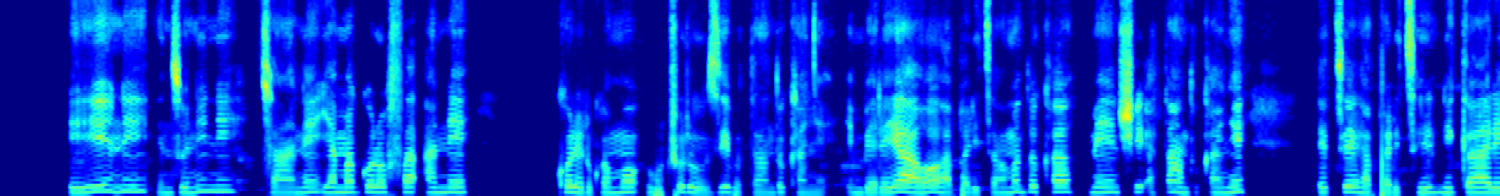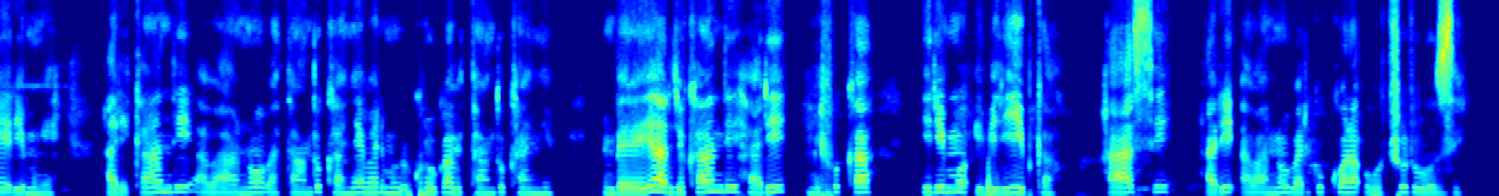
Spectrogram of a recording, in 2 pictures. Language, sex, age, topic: Kinyarwanda, female, 18-24, finance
